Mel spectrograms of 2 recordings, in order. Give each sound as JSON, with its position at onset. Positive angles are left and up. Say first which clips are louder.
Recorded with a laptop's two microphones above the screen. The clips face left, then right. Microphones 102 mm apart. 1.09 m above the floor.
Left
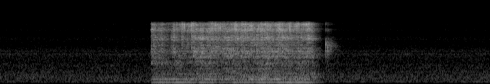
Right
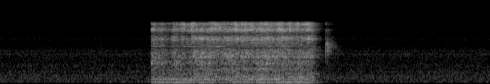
{"t": 1.5, "sound": "a dropped coin", "louder": "right 4 dB", "side_deg": -40, "distance_m": 0.9}
{"t": 3.2, "sound": "a finger snap", "louder": "even", "side_deg": -10, "distance_m": 1.8}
